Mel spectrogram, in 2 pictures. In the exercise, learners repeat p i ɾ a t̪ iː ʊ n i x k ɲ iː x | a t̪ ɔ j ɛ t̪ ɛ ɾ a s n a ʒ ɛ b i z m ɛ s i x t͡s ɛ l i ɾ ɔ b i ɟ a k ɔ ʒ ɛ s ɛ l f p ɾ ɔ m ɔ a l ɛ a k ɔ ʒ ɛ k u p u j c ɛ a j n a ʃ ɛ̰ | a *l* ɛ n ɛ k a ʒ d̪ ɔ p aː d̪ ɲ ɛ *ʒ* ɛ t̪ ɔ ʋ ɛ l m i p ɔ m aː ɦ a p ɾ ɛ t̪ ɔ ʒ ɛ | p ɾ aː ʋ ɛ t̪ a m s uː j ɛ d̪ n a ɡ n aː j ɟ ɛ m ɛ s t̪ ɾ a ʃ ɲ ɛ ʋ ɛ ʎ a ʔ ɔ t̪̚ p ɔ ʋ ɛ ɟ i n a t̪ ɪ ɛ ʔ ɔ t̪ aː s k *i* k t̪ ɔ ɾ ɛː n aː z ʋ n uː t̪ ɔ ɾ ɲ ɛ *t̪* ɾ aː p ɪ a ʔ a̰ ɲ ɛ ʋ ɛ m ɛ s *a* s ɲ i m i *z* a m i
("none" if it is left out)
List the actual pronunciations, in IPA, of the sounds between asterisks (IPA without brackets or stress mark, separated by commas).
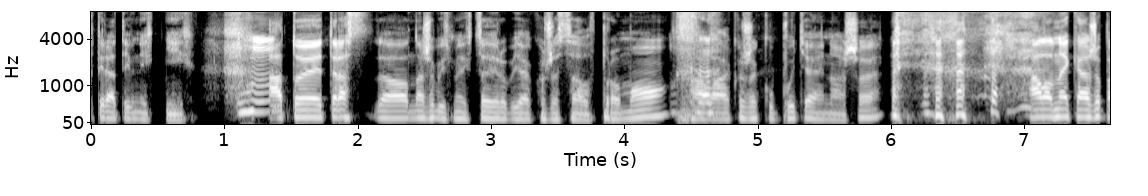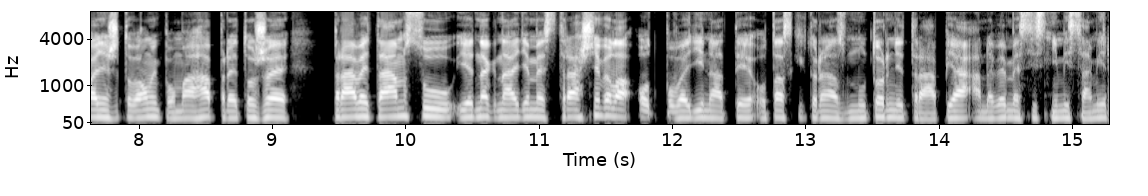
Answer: l, ʒ, i, t̪, i, s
